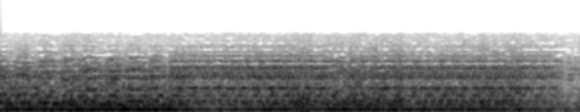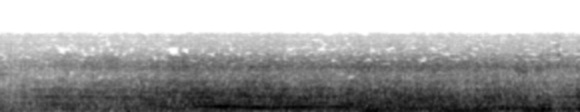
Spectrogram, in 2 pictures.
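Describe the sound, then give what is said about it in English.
A propeller airplane engine drones loudly and steadily as the plane comes down to land on a landing strip, its low humming tone shifting slightly partway through, with no voices over it. “Hope this plane isn't too big for the landing strip.”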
